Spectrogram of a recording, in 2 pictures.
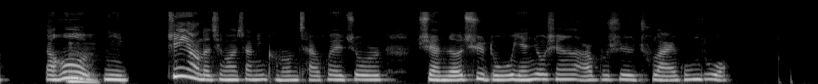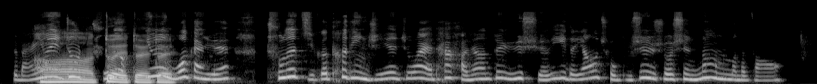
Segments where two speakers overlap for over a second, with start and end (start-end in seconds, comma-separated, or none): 8.5-9.9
